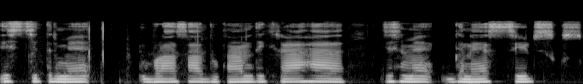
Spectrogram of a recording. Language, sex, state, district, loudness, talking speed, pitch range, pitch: Hindi, male, Jharkhand, Palamu, -16 LUFS, 135 wpm, 125-130 Hz, 125 Hz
